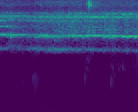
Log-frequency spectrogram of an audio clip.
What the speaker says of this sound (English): I don't have a cat, but I do have a screaming goat.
